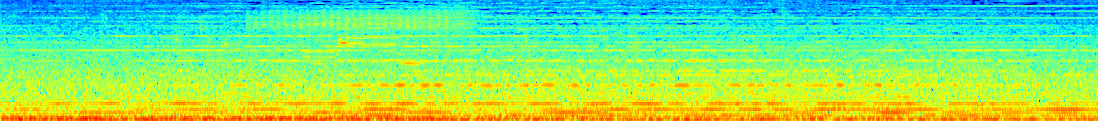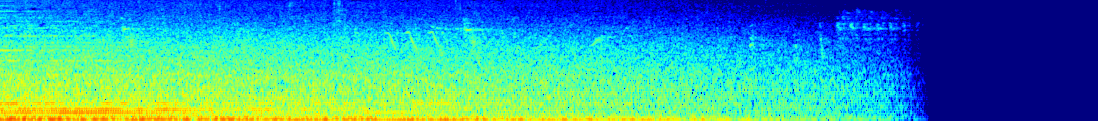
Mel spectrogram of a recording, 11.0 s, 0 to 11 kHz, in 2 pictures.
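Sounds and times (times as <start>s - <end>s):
low rumble: 0.0s - 4.2s.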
